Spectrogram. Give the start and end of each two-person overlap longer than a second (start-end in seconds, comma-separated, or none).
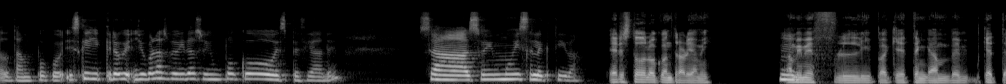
none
